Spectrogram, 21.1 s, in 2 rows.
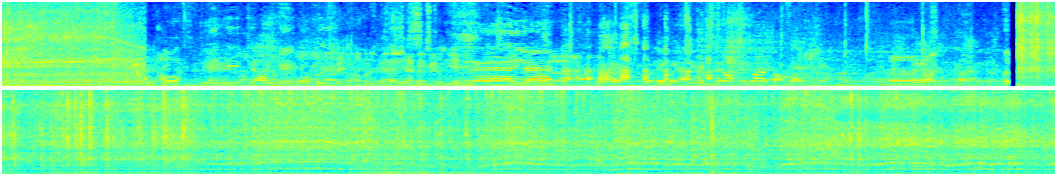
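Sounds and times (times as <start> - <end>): engine idling with deep rumble: 10.1 - 21.0.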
